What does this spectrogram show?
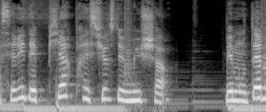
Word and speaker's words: Mucha: désamorcer tout de suite je sais que c'est censé se prononcer Moura mais je ne fais pas désolé du coup pour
